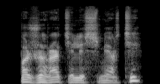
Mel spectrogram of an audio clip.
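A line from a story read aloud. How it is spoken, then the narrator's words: Sharp questioning. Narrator (Russian): резко переспросил Тед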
